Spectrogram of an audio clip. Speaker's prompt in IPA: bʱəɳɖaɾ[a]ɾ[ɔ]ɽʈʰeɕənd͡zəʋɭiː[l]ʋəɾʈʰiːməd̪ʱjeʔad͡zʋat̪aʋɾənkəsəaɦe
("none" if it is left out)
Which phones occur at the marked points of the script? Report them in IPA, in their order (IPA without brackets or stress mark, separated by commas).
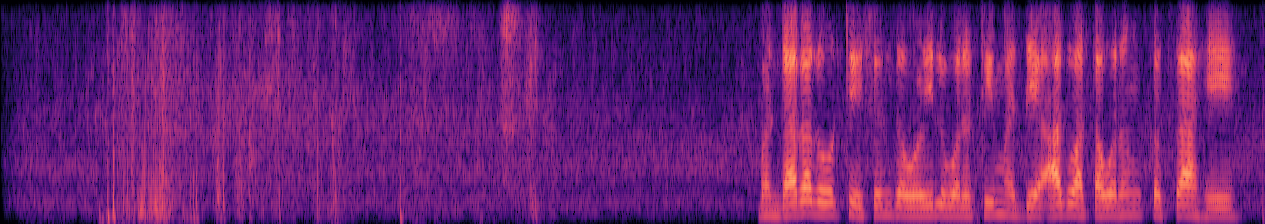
a, o, l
